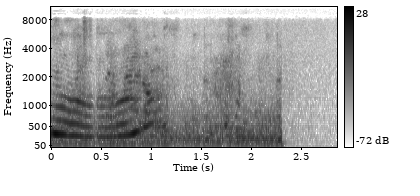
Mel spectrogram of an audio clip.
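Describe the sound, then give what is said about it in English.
A human voice imitates a whale call, a drawn-out moaning tone that swoops down and back up in pitch, followed by a rougher, breathy tail before cutting off. “Whale. Can you do a whale?”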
